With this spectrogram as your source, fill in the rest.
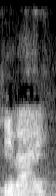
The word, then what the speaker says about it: Kenai: How do you say that? Kenai. It's nice, shiny.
